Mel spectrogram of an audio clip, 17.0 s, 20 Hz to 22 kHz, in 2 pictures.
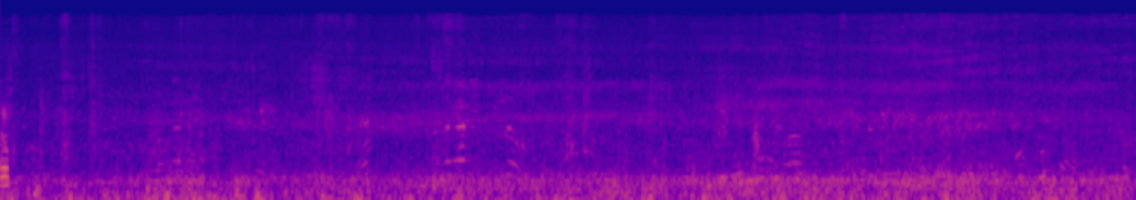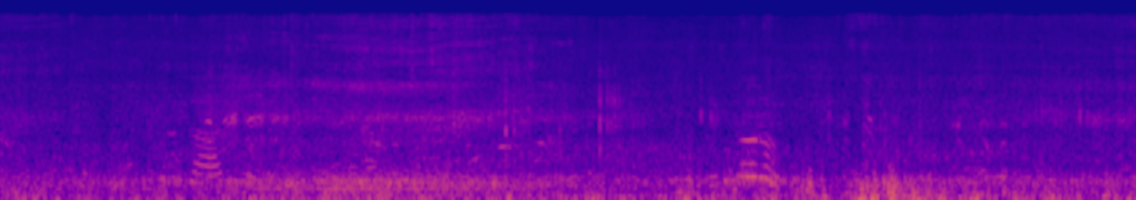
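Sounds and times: faint people talking: 0.0s - 17.0s
wind buffeting microphone: 0.0s - 17.0s.

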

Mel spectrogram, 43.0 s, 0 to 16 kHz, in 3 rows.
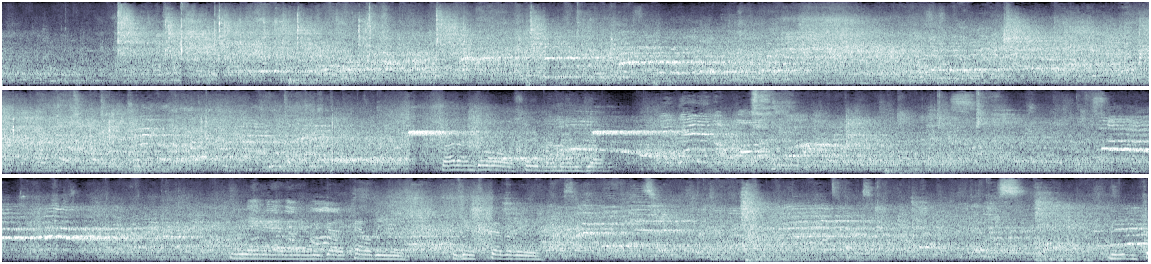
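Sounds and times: sticks hitting puck: 1.4s - 7.7s, 12.4s - 17.2s
whistle blasts: 19.4s - 19.9s, 21.7s - 22.6s.

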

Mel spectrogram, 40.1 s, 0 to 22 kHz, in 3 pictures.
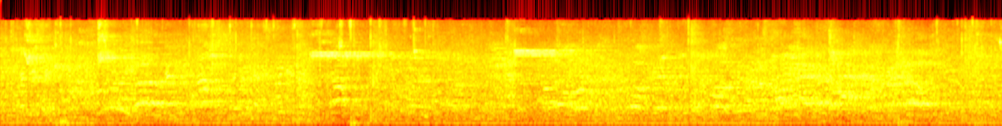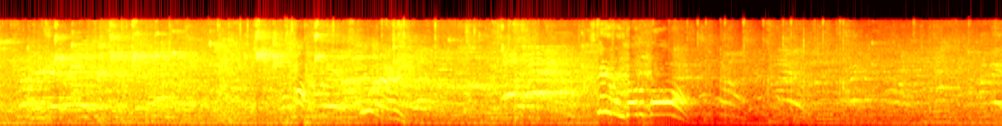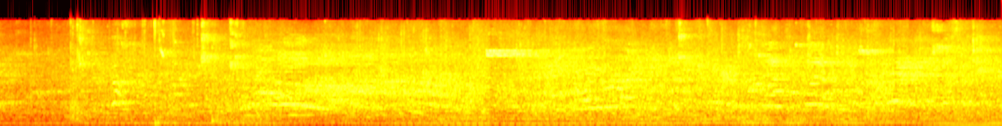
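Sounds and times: people shouting in echoing hall: 29.9s - 40.0s.

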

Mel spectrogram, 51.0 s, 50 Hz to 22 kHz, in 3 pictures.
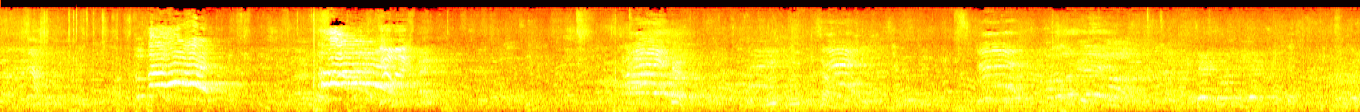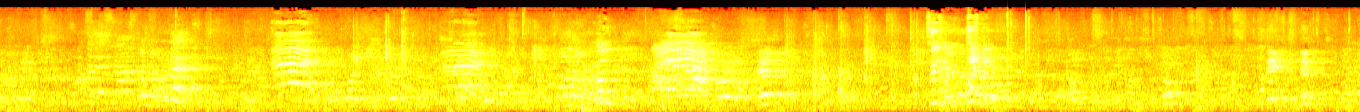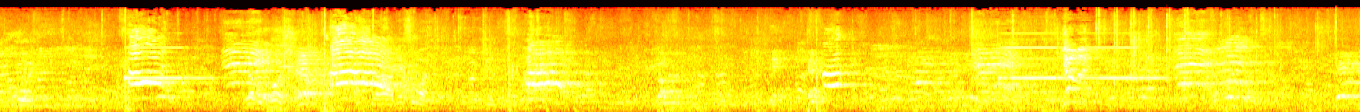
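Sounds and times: crowd chatter: 0.0s - 51.0s
voices calling out in echoing hall: 0.0s - 51.0s.

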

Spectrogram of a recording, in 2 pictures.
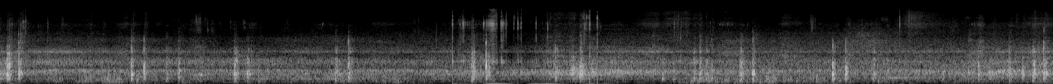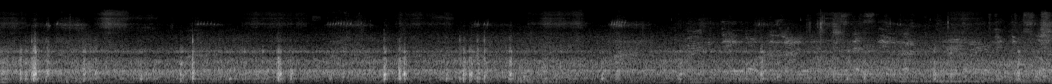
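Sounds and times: wheels clicking over pavement joints: 4.4s - 21.0s
small wheels rolling on concrete: 4.5s - 11.7s, 13.3s - 21.0s.

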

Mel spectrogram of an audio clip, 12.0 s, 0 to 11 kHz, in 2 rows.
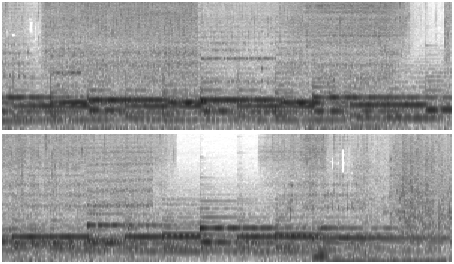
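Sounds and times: background music: 0.0s - 12.0s
tap water splashing into basin: 9.5s - 12.0s.

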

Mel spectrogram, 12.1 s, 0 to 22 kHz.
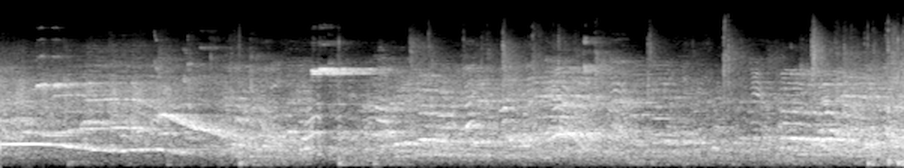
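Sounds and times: chatter of players and spectators: 0.0s - 12.0s
volleyball bouncing on wooden floor: 3.1s - 3.6s, 11.5s - 12.0s.

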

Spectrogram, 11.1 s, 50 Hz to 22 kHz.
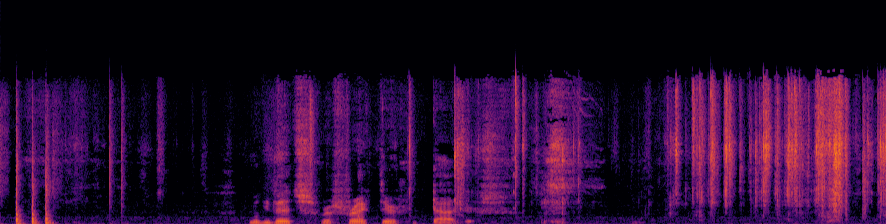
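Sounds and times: hands knocking on tabletop: 0.2s - 0.7s.

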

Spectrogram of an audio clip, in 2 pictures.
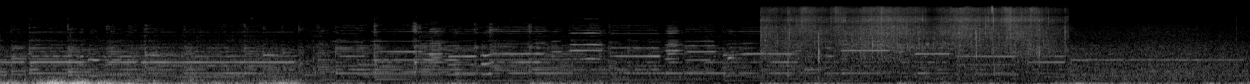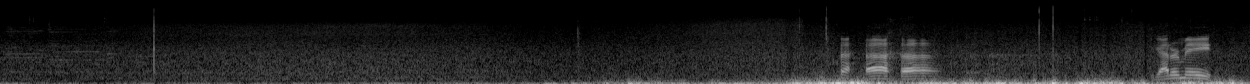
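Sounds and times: wind rumble on microphone: 0.0s - 3.1s, 10.6s - 25.0s
background music: 0.0s - 14.1s
fish sizzling over campfire: 7.6s - 10.8s.

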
